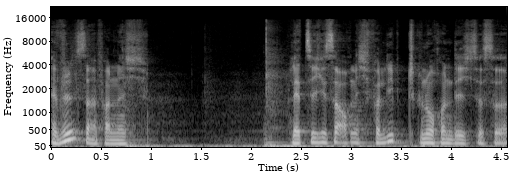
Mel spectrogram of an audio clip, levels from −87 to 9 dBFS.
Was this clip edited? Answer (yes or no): yes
